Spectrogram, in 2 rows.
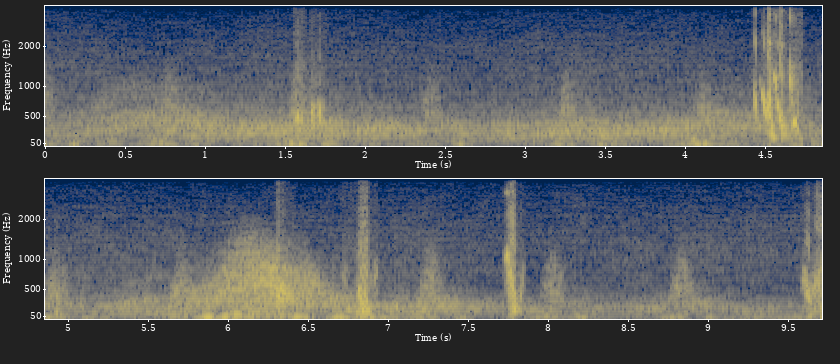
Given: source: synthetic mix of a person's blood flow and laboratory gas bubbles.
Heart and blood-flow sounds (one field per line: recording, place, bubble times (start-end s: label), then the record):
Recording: Doppler ultrasound of blood flow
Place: subclavian vein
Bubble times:
1.54-1.76 s: bubbles
4.42-4.74 s: bubbles
6.29-6.41 s: bubbles
6.71-6.94 s: bubbles
7.72-7.86 s: bubbles
9.58-9.72 s: bubbles
From the record:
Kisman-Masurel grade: 122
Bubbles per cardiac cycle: 1 to 2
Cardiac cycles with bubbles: 10 to 50%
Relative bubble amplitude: moderate (0.250 to 0.450)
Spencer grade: 2 (many but less than half of the cardiac periods contain bubble signals, singularly or in groups)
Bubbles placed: anywhere in the cardiac cycle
